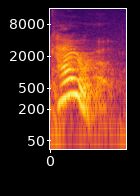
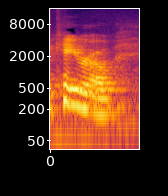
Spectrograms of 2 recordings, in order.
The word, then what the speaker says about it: Cairo: But she was razzing Ryan because he was pronouncing it Cairo. And it's actually Cairo.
